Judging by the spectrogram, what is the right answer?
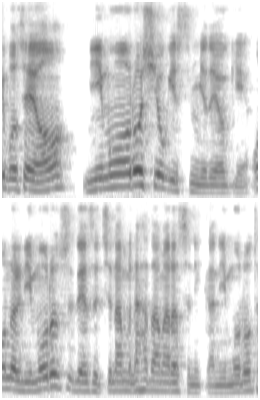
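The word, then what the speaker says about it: נִמְרֹד: 니머롯. 실제로 발음은 니머로드. 요렇게 되죠. 니머로드 렇게 됩니다.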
